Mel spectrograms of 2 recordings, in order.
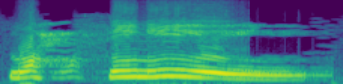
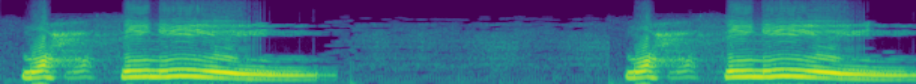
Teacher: ہا کی آواز حلق کے درمیانی حصے سے گھٹی گھٹی سنائی دیتی ہے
